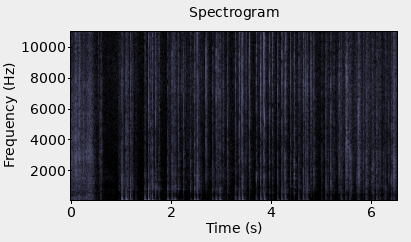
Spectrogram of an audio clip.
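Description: Long nails tap and scratch the surface of a long black foam roller held diagonally. After a brief soft scratchy opening, dozens of quick, dull, low thuds follow in uneven bursts, each dying away almost at once, with faint brushing between them.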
